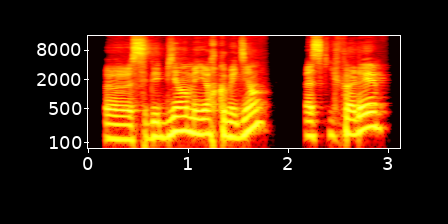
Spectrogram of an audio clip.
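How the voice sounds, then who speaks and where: A man's fairly high voice with lively intonation. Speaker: streamer. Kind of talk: casual chat. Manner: fast; halting.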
